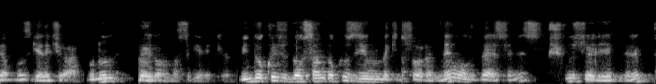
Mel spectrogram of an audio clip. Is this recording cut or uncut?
cut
